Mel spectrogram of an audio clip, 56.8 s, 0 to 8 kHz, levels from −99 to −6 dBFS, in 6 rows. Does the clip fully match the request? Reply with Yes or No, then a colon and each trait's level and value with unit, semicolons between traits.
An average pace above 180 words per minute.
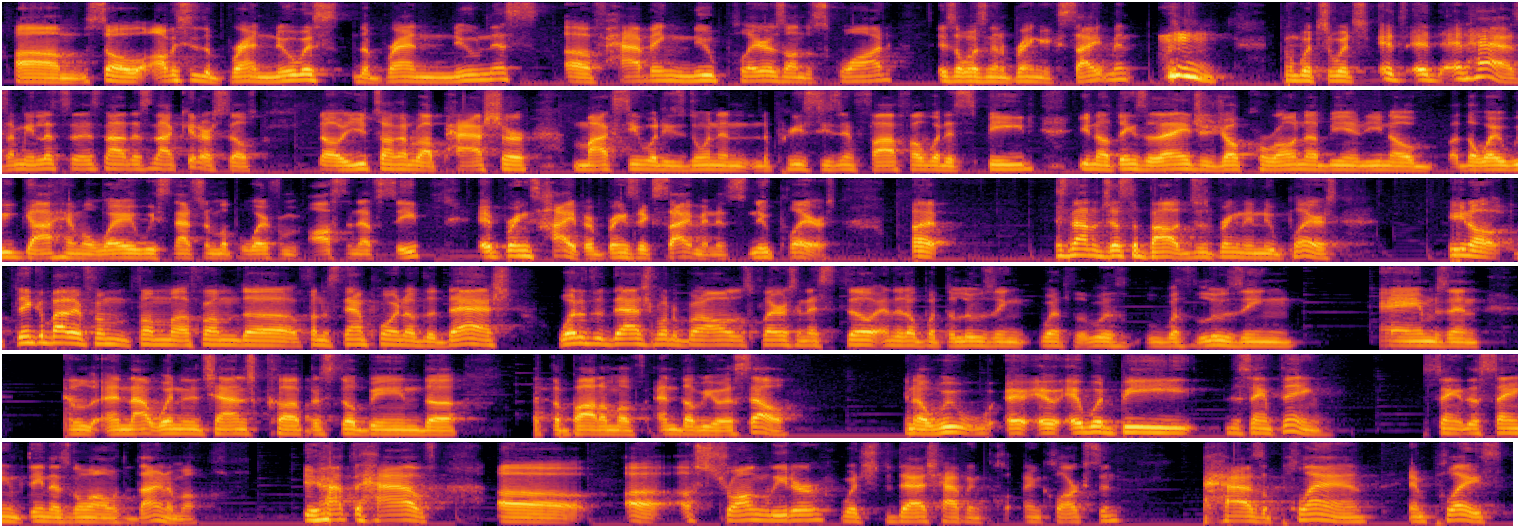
Yes: fast, 205 wpm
